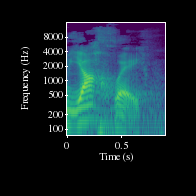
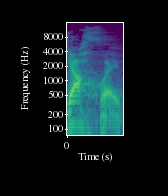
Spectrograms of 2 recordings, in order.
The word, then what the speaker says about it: Yahweh: Now, scholars who have studied this, people like Ron Allen and others at Dallas, are very convinced that the name Yahweh, going back and looking at the ancient documents, that this is, if this is not the pronunciation, it is really close to the pronunciation of the name of God, Yahweh.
